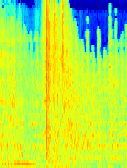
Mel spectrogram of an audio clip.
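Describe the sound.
A gunshot from a film scene: one sharp, loud report cuts through a constant noisy, rumbling soundtrack, and the busy background continues after it.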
